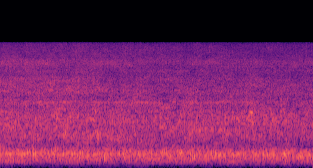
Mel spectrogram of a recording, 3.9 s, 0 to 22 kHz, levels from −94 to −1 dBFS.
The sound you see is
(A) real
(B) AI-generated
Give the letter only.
B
